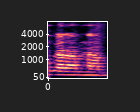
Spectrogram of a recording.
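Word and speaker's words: Kena: इसके 2 उपनिषद का जिक्र आता है, दोनों का नाम लिख लो। छंदोगाय, छंदोगाय, छंदोगया, ठीक है, स्पेलिंग ध्यान दे।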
